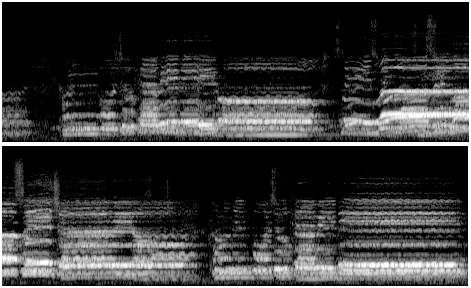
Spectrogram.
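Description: Women's choir singing a cappella, in phrases broken by short pauses, with a long held chord in the middle.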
